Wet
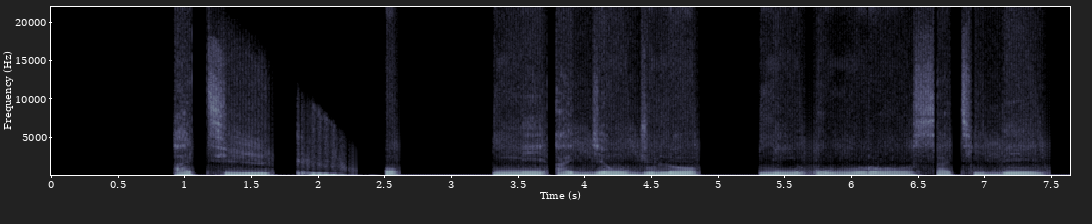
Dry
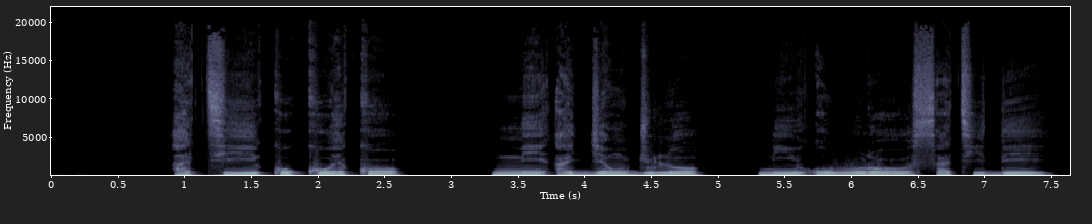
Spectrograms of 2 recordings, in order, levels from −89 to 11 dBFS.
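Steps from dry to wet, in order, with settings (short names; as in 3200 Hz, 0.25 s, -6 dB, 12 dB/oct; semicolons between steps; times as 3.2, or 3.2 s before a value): level-crossing sampler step -46.5 dBFS; fifteen-band EQ 100 Hz +8 dB, 400 Hz +5 dB, 1600 Hz -12 dB, 4000 Hz +7 dB; 5.45–7.15 compressor, threshold -26 dBFS, peak gain reduction 6.5 dB; AM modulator 56 Hz, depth 50%; 1.18 tape stop 1.33 s; gain +2 dB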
